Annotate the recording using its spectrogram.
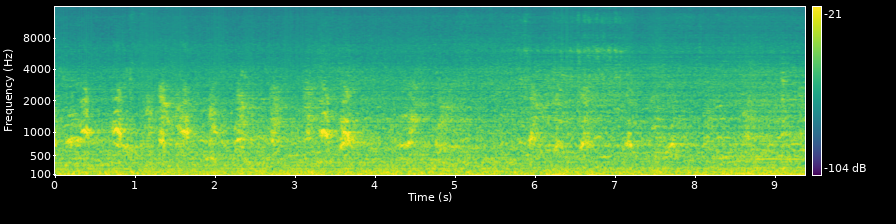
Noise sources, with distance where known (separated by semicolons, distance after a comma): dog barking or whining, far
